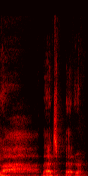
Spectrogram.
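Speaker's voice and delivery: breathy whispered sigh of relief. Acted. Teacher whispering relief once the letters are in order. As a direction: whisper it, satisfied.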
